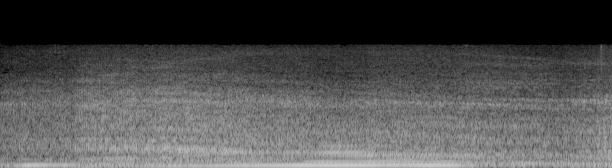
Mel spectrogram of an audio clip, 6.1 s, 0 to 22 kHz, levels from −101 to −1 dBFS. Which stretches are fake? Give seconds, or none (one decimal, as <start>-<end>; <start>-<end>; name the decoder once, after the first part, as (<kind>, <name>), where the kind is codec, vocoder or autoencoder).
none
